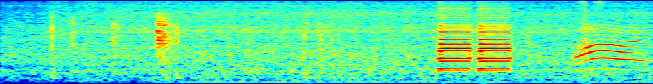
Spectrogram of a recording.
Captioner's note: horn honks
